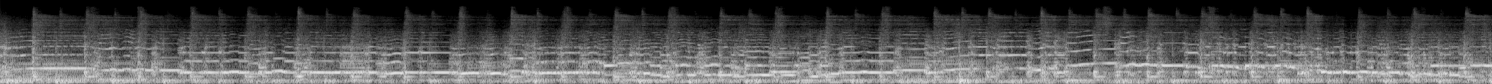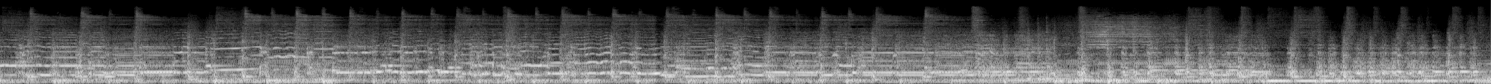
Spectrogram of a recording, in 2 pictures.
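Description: Live rock band playing an instrumental break: a lead electric guitar plays a melodic line with bent notes over bass guitar and a drum kit with steady cymbal strokes.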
